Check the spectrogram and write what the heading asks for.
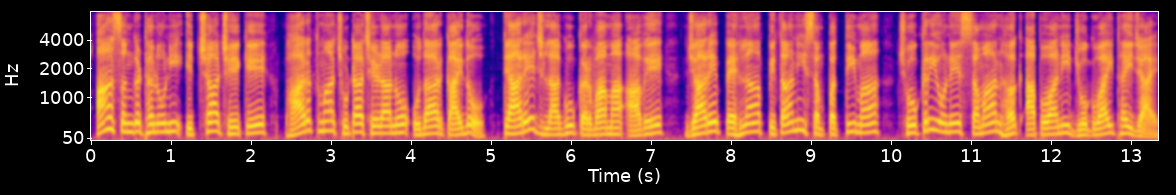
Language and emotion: Gujarati, neutral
